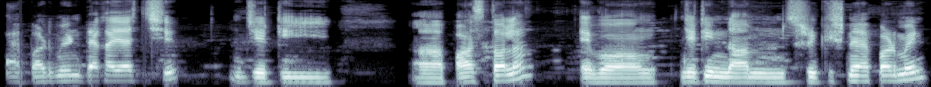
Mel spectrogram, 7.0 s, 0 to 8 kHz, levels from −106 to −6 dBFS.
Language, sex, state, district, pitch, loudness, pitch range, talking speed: Bengali, male, West Bengal, Jhargram, 130 Hz, -16 LUFS, 120-160 Hz, 110 wpm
